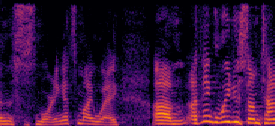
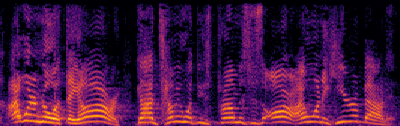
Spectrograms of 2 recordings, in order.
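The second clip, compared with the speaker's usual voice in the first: raised, insistent eagerness; eager anticipation; 3 semitones higher, 4 dB louder than usual. Acted. Believer asking God about his promises, eagerly expectant. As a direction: press keenly to hear the promise. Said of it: "we need to wait with anticipation".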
